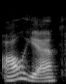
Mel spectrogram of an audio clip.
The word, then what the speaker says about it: Alia: shortened my name to Alia although even uh back in my native country people could call me Alia we have like a little soft L sounds and we can soften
